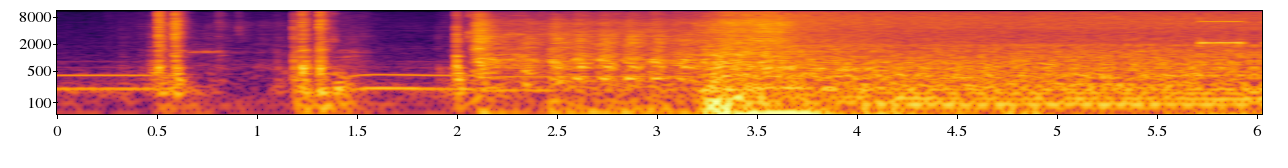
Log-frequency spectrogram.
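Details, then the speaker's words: Dodge/Mercedes Sprinter diesel after a limp-mode fix for boost pressure regulator code 2510, codes erased: a few chimes, cranking, quick start and a steady, even idle with the check engine light off; the catalyst exhaust leak remains. "so as you can hear the engine is running and the check engine light is now off so let's take this vehicle for a test drive"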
